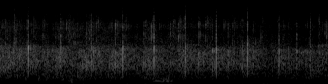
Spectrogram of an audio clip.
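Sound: audience clapping hands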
